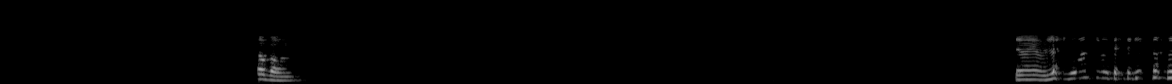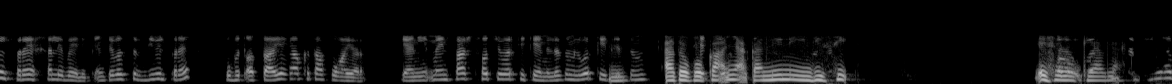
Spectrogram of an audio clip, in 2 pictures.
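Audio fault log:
18.8–20.21 s and 22.54–23.37 s, speech suppressed in double talk: the talker's level dips sharply, by up to about 40 dB in the first stretch and about 35 dB in the second, likely because the echo canceller, facing both sides at once, mistook the near voice for loudspeaker echo and turned it down. Unlike packet loss, the gaps are gated fades without clicks or repeated fragments, and the call path's steady 4 kHz narrowband ceiling stays unchanged throughout.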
